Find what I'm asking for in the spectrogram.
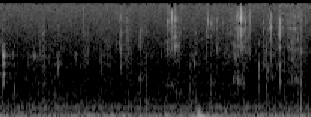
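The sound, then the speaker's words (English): Faint chewing of a meat stick snack like a Slim Jim that tastes of summer sausage: soft, continuous mouth sounds with a single louder bite or crunch partway through. “It's not bad. It's not bad at all. It's just like a Slim Jim. Tastes like summer sausage.”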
